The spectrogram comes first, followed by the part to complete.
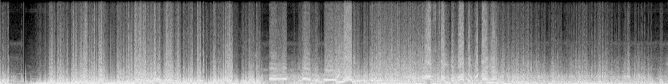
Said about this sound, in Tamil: நல்ல விண்டு வேற இருக்கு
